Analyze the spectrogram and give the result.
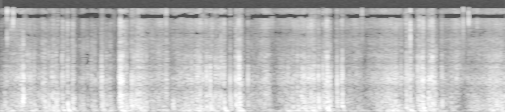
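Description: Long red nails scratch and pinch the front of a black and red leather racing jacket. The result is a quiet, continuous run of scratchy, crinkling rubs and grips with uneven, irregular swells.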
